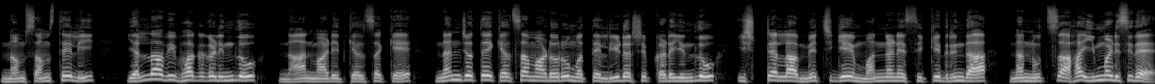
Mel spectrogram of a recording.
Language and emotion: Kannada, happy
